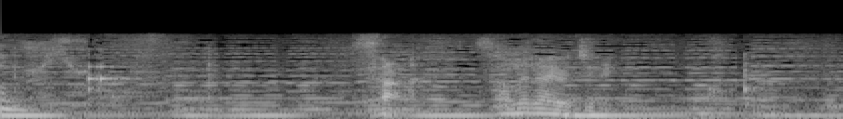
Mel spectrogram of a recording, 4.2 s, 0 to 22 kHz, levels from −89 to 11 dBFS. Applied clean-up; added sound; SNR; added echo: none; none; none; none.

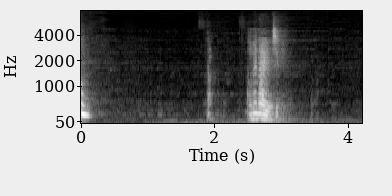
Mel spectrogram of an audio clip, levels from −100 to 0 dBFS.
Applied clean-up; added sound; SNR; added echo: neural mask model DeepFilterNet 3.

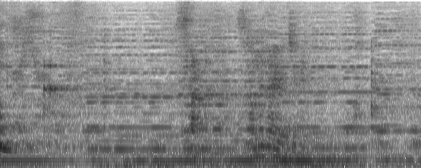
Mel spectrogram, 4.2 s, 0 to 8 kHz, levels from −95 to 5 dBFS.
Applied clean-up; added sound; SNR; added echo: none; Livestock, farm animals, working animals; 5 dB; reverberation time 2.2 s.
